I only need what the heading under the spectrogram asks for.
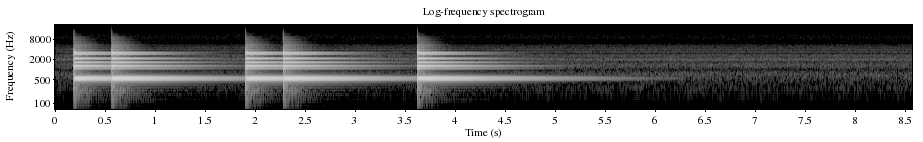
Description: Ship's bell, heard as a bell, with room echo. 5. Five half-hours of the watch have passed.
